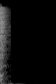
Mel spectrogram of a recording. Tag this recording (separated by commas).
Percussion, Hi-hat, Cymbal, Music, Musical instrument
